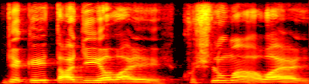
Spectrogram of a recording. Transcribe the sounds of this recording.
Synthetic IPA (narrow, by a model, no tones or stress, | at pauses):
d͡ʒeːket̪aːd͡ʒiɦɐʋaːekʰʊʃlũmãɦɐʋaːae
